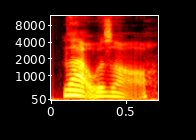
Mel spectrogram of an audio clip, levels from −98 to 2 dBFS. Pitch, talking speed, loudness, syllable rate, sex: 175 Hz, 250 wpm, -17 LUFS, 5.6 syllables/s, female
